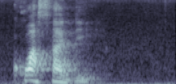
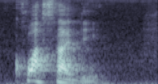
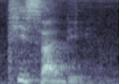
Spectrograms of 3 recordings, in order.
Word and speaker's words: Quoi ça dit: Quoi ça dit? Try that. Quoi ça dit? And in certain regions, like in where I'm from, it's pronounced qui ça dit. Qui ça dit or quoi ça dit.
